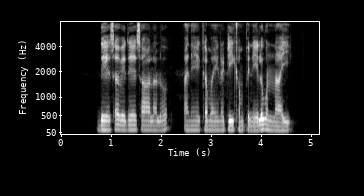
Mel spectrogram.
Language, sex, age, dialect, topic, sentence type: Telugu, male, 18-24, Utterandhra, agriculture, statement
